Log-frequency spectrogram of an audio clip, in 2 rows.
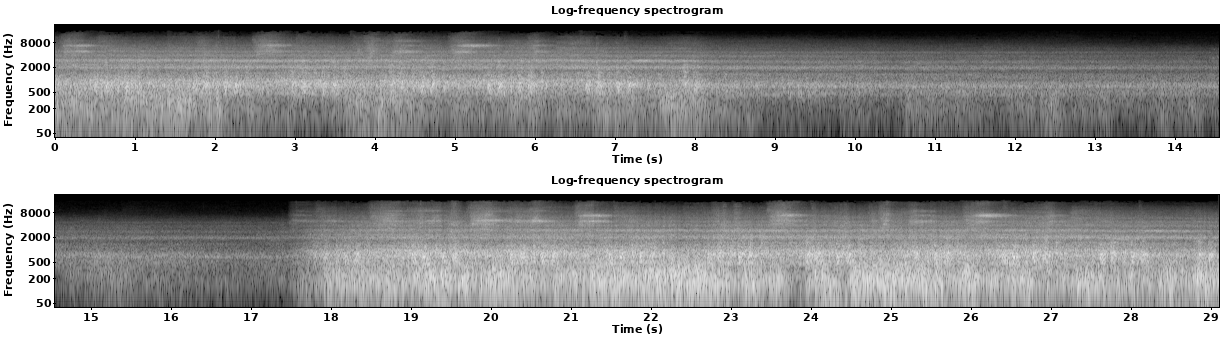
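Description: JR East E657 series limited express trains running past with rail clatter and high wheel squeal. The first passing fades away over several seconds, then about 17 seconds in another train's passing sets in suddenly at full loudness.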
